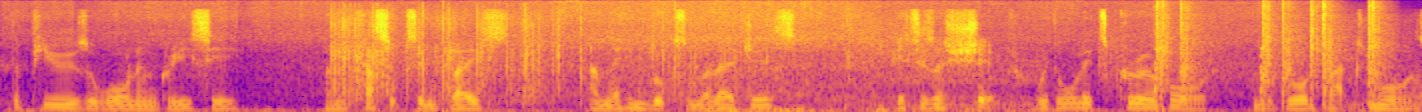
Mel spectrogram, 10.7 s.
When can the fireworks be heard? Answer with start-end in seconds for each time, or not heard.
2.5-10.5.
